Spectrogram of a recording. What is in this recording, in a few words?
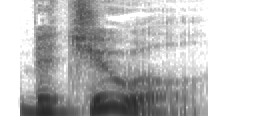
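"bejewel", British English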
